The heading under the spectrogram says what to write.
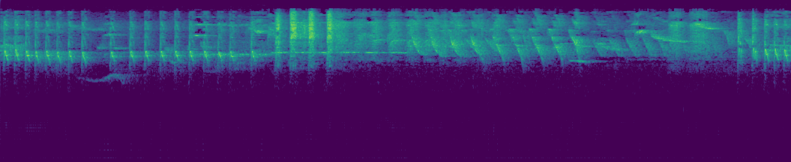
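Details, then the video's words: Female Cucak jenggot in full song: rapid high chirps and sweeping trills with brief whistled notes, a busy continuous stream of bright notes throughout. "Cucak Jenggot cewe / betina gacor"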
